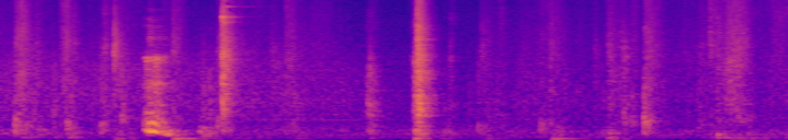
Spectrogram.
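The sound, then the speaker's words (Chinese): A door is shut, with a few soft knocks and thuds spread through the quiet stretch, the strongest near the middle. “稍等一下，我把这个门关上，有点噪声。”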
